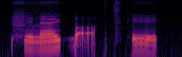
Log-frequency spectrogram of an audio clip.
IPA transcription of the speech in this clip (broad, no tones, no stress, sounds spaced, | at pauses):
f ɪ l æ y̯ ɡ͡b ɑ̰ | t͡sʼ ɪ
